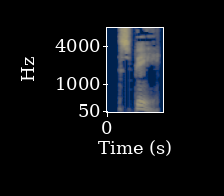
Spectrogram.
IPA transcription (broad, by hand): sɑp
